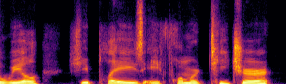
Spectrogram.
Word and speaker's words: Weil: You mentioned Eric Holmes, Liza, Weil or Wheel? I don't know how you pronounce her name. Weil. Wheel. Yeah, Liza Wheel.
